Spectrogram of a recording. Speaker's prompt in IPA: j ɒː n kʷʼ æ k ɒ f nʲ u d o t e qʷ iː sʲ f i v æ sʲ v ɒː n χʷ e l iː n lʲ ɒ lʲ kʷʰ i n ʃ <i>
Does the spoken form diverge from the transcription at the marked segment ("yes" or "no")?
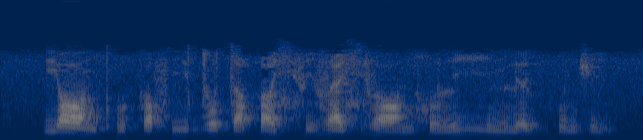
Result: no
